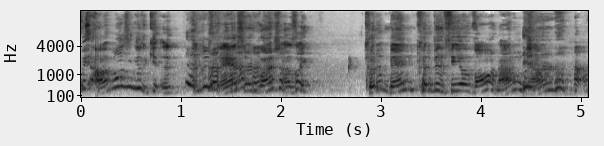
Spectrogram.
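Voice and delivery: high, laughing protest. Real, not acted. Bartender laughing as he defends his question, high laughing. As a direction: laugh through the excuse.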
